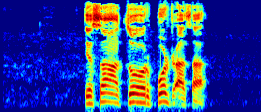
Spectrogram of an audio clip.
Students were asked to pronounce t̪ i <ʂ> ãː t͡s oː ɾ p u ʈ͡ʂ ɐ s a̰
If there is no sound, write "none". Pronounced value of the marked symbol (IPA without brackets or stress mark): s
